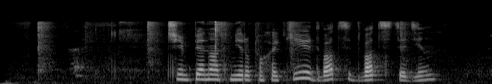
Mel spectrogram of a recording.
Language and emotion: Russian, neutral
